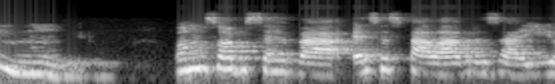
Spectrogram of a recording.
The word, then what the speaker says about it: número: E a palavra número também tem três sílabas. Estão conseguindo identificar? Número. E a sílaba tônica também é a antepenúltima.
